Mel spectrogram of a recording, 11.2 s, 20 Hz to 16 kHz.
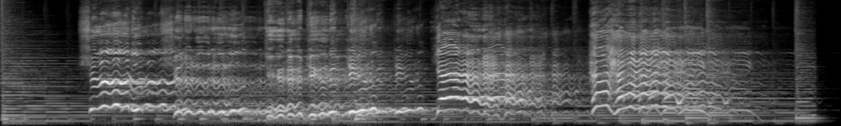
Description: BOSS VE1 ENH Green Delay

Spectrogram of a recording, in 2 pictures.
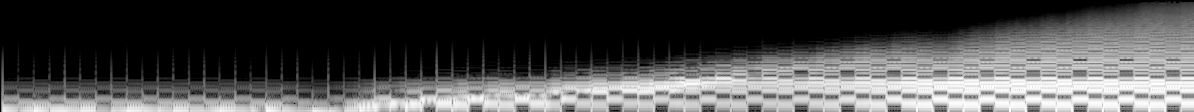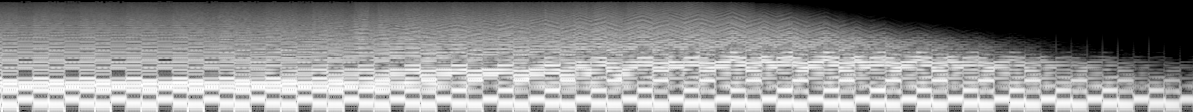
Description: Pseudo PWM

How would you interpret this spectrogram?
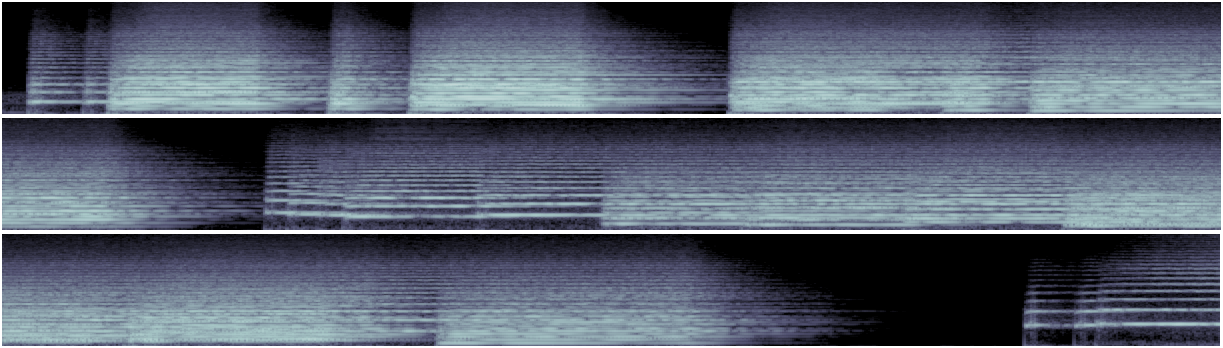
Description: Strings

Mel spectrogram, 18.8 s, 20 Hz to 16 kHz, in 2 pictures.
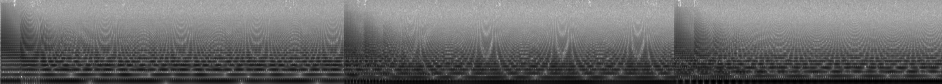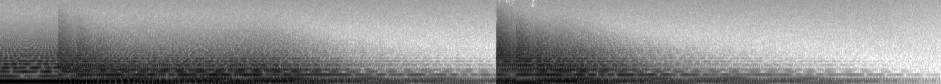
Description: Modal Argon8

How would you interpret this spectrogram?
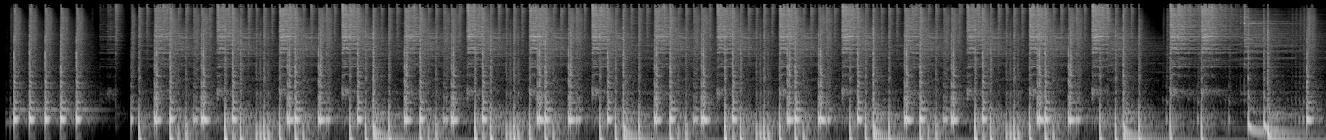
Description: Modern White Full Funk

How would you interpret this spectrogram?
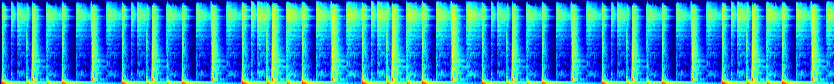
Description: Fatso Drum Loop

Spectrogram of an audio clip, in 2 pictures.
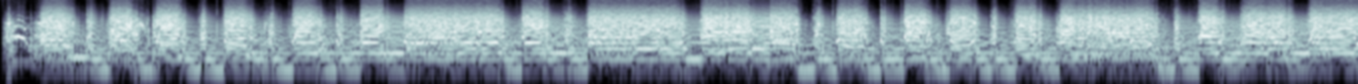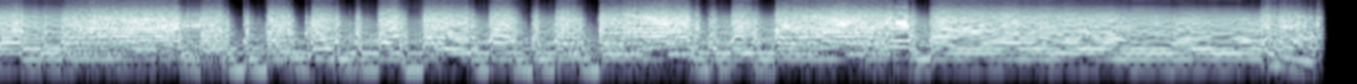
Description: Full Gain

